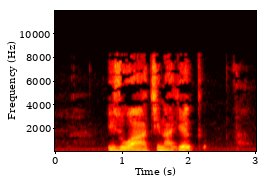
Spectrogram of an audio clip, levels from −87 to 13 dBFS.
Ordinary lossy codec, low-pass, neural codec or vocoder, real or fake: MP3, 32 kbps; 10.8 kHz; none; real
